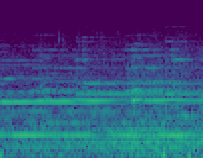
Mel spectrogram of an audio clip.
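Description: Bells of Munich's town-hall glockenspiel ringing, several pitches sounding together and held as a sustained chord.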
